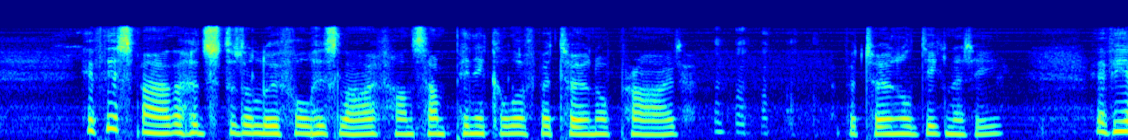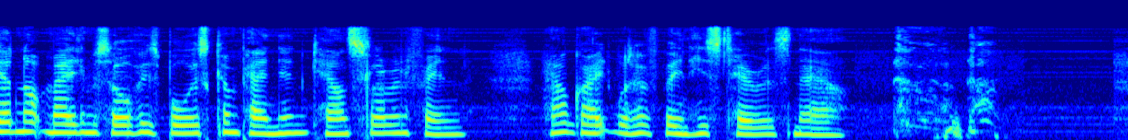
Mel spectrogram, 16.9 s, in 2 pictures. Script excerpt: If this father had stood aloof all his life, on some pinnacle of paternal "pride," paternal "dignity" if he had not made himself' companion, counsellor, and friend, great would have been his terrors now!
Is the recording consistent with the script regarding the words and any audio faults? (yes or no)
no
